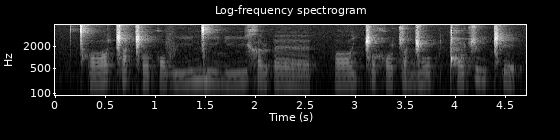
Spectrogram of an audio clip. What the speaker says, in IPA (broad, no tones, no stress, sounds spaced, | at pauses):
ǀʰ ʌː ǁ a ǁ ɤ k ɔ v iː ŋ͡ǀ iː ʎ iː x a ɭ ʔ ɛː | ʌː ʎ ǁ ɤ x ɔ ʈ͡ʂ a ŋ͡ǁ o | ǃʰ ɔ ʈ͡ʂ iː ǁʰ e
